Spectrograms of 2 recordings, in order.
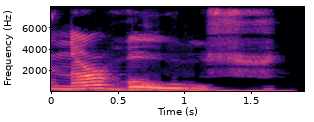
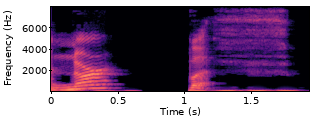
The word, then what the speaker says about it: nervous: E a pronunciation não é pra falar nervous, ok? Aqui é um schwa no alfabeto fonético. É que minha internet não tá aqui coisando. Senão eu ia abrir o Cambridge pra gente ver o símbolo fonético. Mas é nervous.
